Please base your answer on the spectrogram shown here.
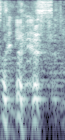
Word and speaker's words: Vanitas: Because I see that and I instantly go to the Latin, which is Vanitas. Yeah, when I'm annoyed at him, I call him Vanitas, but yeah, it's Vanitas.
